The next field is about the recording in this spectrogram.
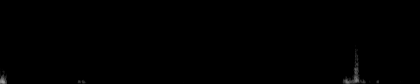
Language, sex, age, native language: Icelandic, male, 50-59, Icelandic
